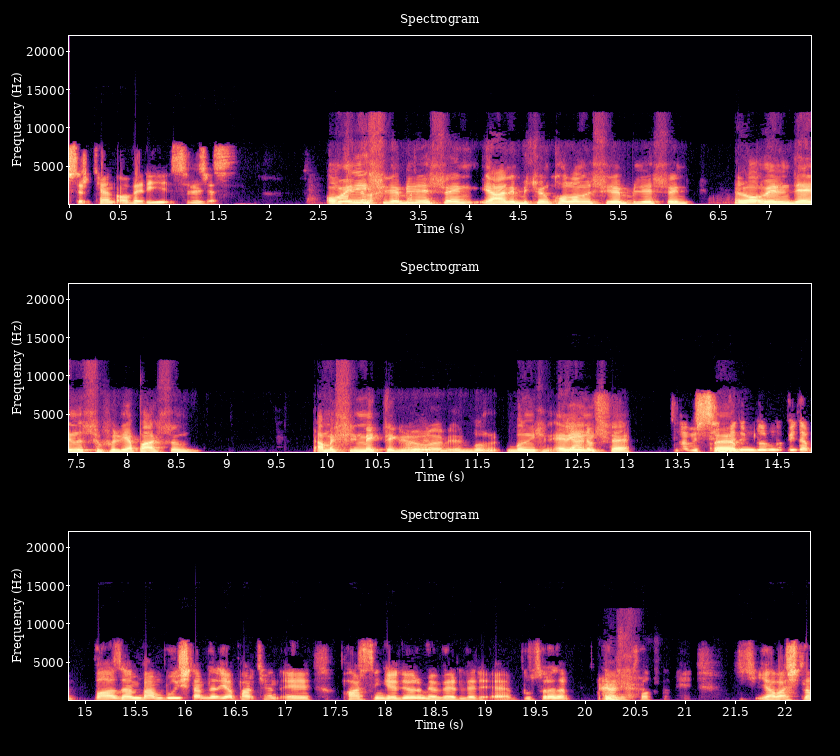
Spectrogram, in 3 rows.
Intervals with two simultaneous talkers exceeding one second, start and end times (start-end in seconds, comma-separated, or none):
none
